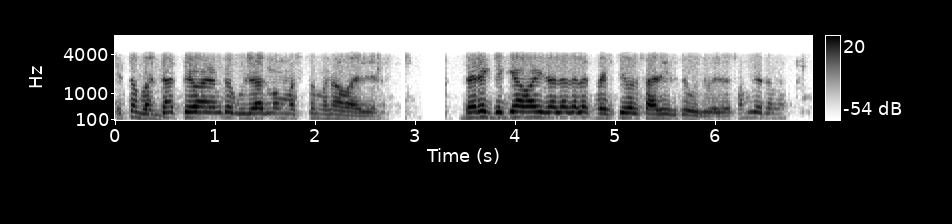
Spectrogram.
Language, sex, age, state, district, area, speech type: Gujarati, male, 18-30, Gujarat, Ahmedabad, urban, conversation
